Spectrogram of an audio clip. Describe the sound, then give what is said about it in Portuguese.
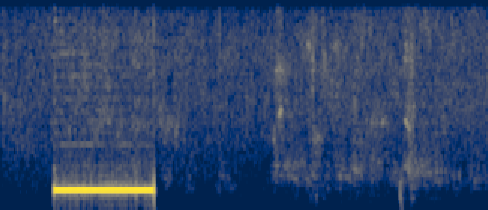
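Telephone ringback tone while a call is placed: a single steady, mid-pitched buzzing tone about one second long, followed by near-quiet with faint rustling. “Vou ligar, vou tentar ligar para ela primeiro.”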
